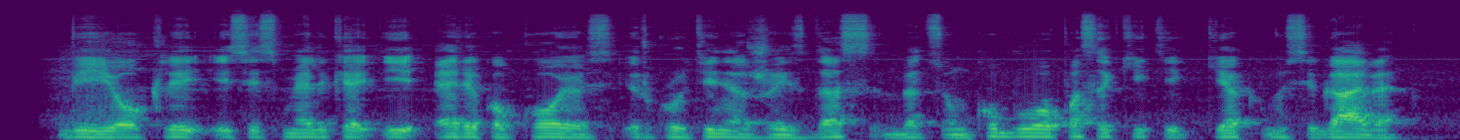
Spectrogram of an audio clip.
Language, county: Lithuanian, Klaipėda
